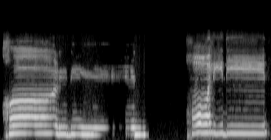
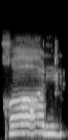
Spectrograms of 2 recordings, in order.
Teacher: untuk menebalkannya itu dengan menggunakan pangkal lidah ya, mengangkat pangkal lidah ya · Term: tafkhim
